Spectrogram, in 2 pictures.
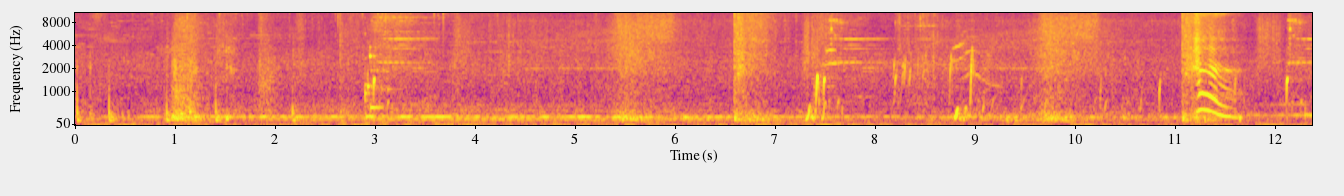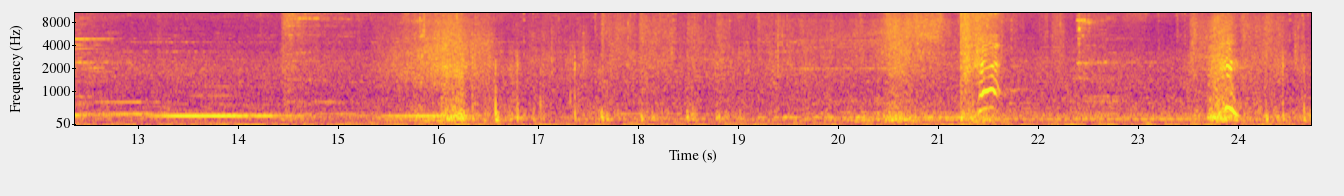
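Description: Bow shots and magic bursts crackle and whoosh again and again.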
